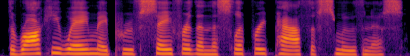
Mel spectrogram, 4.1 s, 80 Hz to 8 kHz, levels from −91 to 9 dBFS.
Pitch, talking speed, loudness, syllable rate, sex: 210 Hz, 175 wpm, -20 LUFS, 4.7 syllables/s, female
